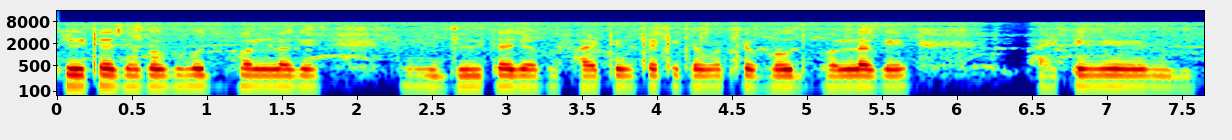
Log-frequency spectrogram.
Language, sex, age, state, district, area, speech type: Odia, male, 18-30, Odisha, Malkangiri, urban, spontaneous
